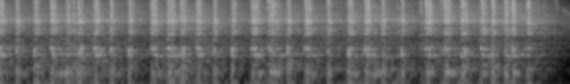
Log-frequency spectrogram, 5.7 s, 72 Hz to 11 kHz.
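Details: Gen 4 LS V8 swapped into Volvo 240 wagon, first start, ignition set from GM 24- to 58-tooth: lumpy, uneven idle with stumbling pulses; RPM error.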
